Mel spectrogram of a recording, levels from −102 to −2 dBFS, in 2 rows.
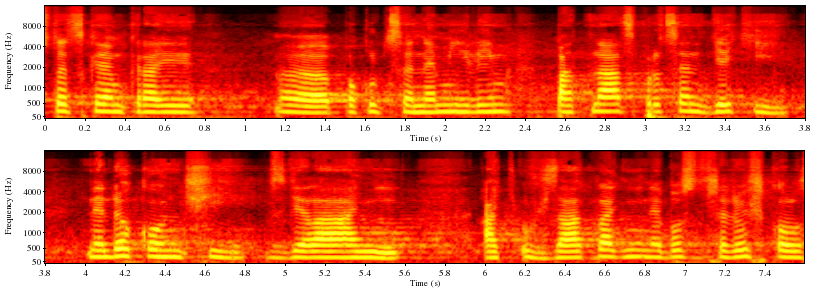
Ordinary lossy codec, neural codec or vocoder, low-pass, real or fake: Opus, 16 kbps; vocoder, 44.1 kHz, 128 mel bands every 512 samples, BigVGAN v2; 14.4 kHz; fake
